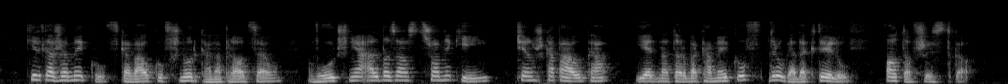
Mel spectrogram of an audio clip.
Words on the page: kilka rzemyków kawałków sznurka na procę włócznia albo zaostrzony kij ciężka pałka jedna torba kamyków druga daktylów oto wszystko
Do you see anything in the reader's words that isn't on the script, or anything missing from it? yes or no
no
